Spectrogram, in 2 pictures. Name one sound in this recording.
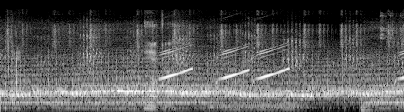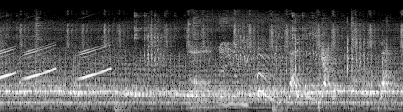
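Spooky video game music plays steadily.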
